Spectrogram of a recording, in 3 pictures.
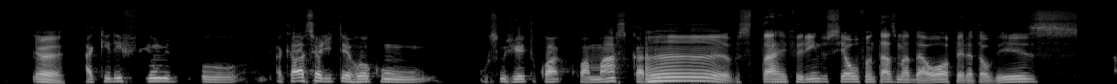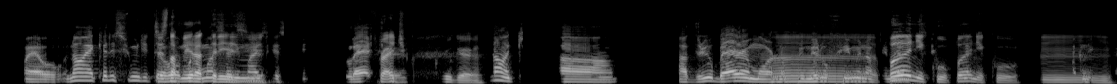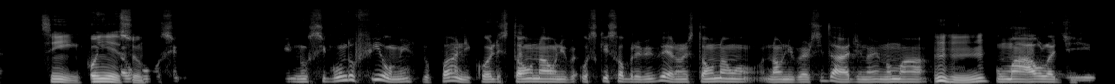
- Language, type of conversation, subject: Portuguese, podcast, Você pode me contar sobre um filme que te marcou profundamente?
- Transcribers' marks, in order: other background noise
